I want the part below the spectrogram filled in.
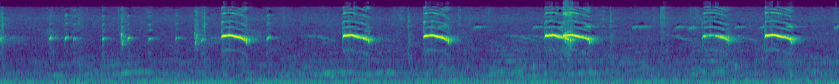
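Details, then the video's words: Oriental white-eye call used as a trapping lure: loud high downslurred whistles repeated roughly every second, with softer thin chirps and faint twitters in between. "suara pikat burung opior"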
